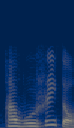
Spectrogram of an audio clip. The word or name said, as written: aburrido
